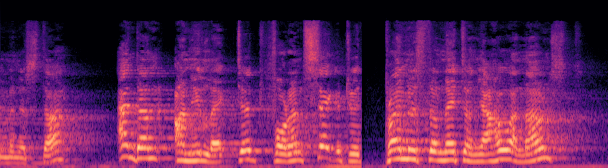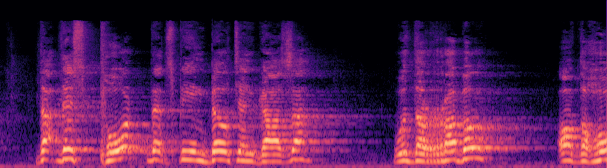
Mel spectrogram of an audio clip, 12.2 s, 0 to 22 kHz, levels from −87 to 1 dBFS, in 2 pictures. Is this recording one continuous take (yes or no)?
no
